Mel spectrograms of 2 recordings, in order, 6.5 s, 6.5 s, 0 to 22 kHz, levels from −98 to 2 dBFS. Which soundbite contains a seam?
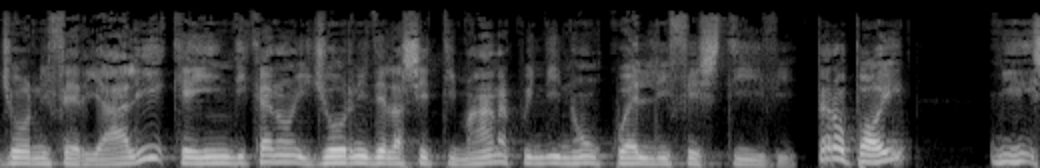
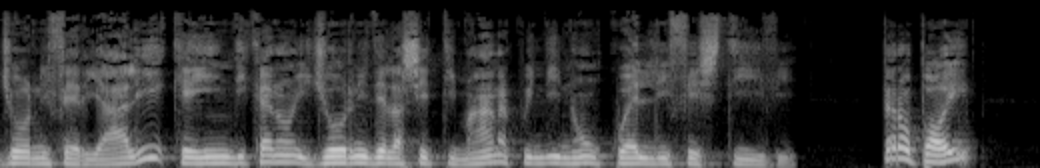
first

